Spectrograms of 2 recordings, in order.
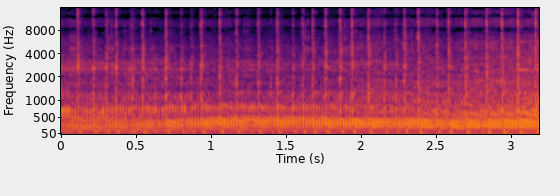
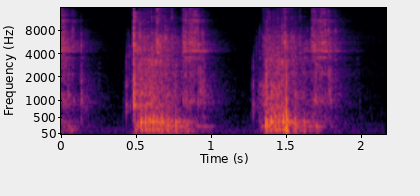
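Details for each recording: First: Husqvarna 455 Rancher chainsaw revived after three years unused, carb removed, cleaned and reinstalled; loud steady two-stroke howl loading down through the cut of limbs and recovering cleanly, then settling lower; runs strong and healthy after repair. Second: Husqvarna 455 Rancher chainsaw unrun for about three years, pulled on choke with starting fluid; two short bursts of rough popping that die out each time, barely catching. Carburetor and fuel trouble suspected.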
